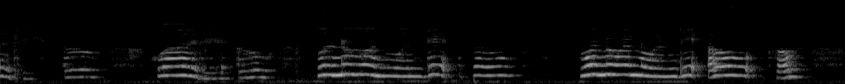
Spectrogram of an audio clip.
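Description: A young girl singing in short phrases, several notes held for about a second, with brief pauses between them.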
